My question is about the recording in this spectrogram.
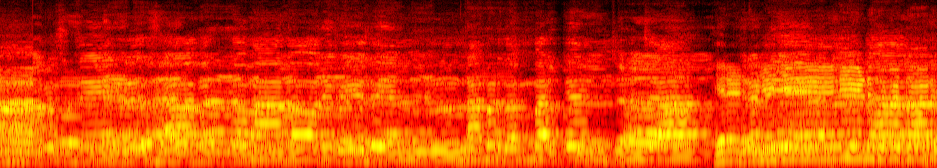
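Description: Melodic chanting of Sanskrit Hindu mantras, sung in drawn-out phrases with a wavering pitch and no instruments.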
